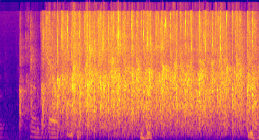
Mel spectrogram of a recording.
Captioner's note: audience applause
